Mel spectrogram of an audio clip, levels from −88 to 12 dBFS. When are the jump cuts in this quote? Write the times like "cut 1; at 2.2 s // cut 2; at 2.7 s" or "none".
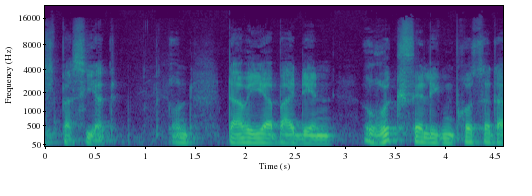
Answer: cut 1; at 1.2 s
